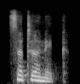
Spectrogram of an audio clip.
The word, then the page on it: saturnic: Indian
